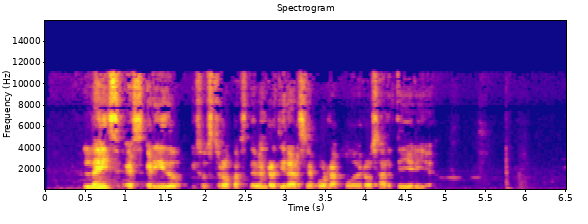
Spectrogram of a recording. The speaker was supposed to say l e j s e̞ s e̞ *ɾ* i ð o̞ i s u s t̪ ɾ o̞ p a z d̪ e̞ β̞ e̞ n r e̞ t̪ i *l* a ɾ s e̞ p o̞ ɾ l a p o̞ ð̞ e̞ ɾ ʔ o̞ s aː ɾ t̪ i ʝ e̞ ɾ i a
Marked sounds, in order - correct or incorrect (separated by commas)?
correct, incorrect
